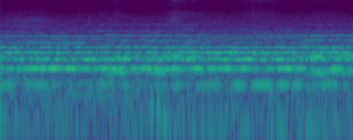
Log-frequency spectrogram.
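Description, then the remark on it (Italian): An ambulance siren wails steadily as it passes outside a house, its loud, sustained tone filling the whole moment without a break. No one speaks over it. “Ma c'è l'ambulanza che abbiamo uscito a casa nostra?”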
